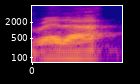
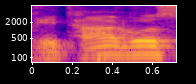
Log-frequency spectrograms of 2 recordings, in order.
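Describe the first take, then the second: First: The name is said the American way. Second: The name is said the German way. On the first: "in America, most of um, our customers and my colleagues, they pronounce it" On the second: "Me being a German, I call it"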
